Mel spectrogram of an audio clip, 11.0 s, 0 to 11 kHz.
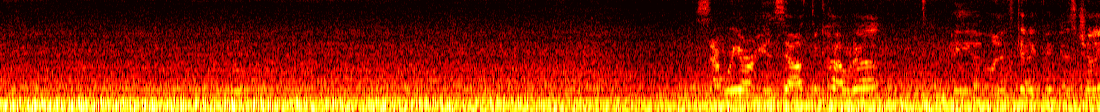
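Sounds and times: diesel truck engine droning: 0.0s - 11.0s
road noise: 0.0s - 11.0s.

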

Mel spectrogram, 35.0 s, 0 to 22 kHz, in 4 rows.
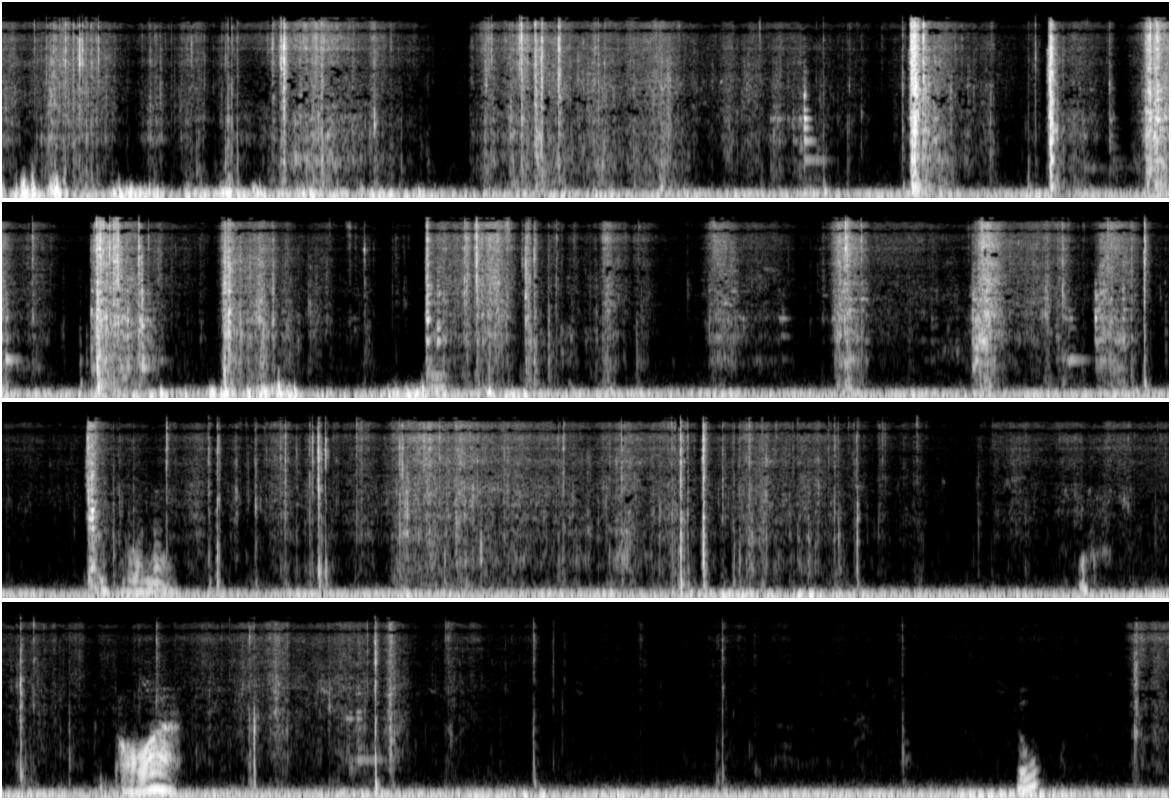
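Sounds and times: grass and sticks cracking: 0.0s - 33.7s, 34.5s - 35.0s
hoe chopping into ground: 5.8s - 10.9s.

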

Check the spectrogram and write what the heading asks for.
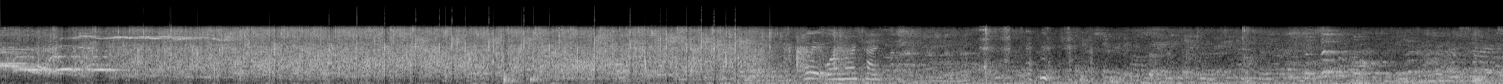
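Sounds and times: high held cheer: 0.0s - 7.7s
guests applauding: 0.0s - 8.7s.

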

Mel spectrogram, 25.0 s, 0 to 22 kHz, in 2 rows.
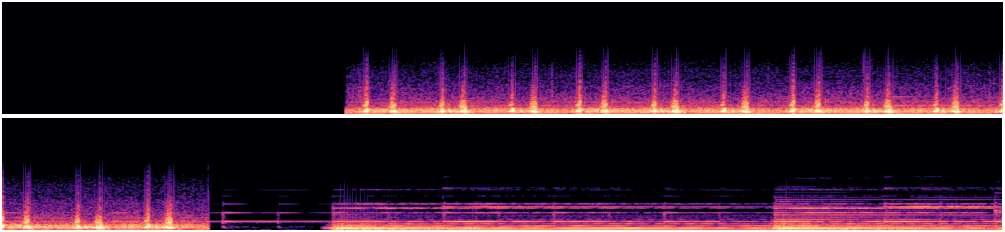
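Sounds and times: steady low hum: 4.3s - 15.1s, 16.6s - 24.2s
heartbeat thumps: 4.4s - 14.8s.

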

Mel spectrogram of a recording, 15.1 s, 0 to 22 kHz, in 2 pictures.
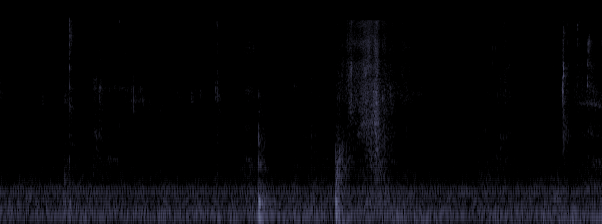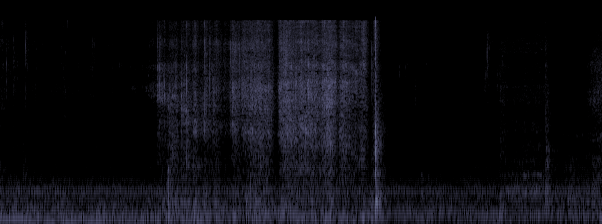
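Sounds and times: fish skin tearing: 9.2s - 12.4s.

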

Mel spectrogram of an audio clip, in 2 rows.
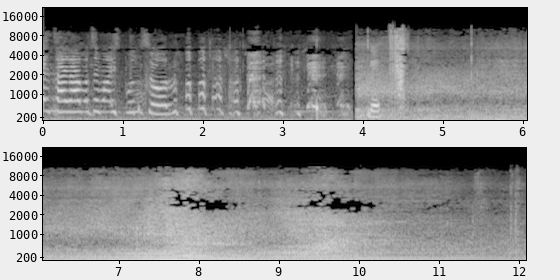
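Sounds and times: vehicle engine passing by: 3.9s - 12.0s.

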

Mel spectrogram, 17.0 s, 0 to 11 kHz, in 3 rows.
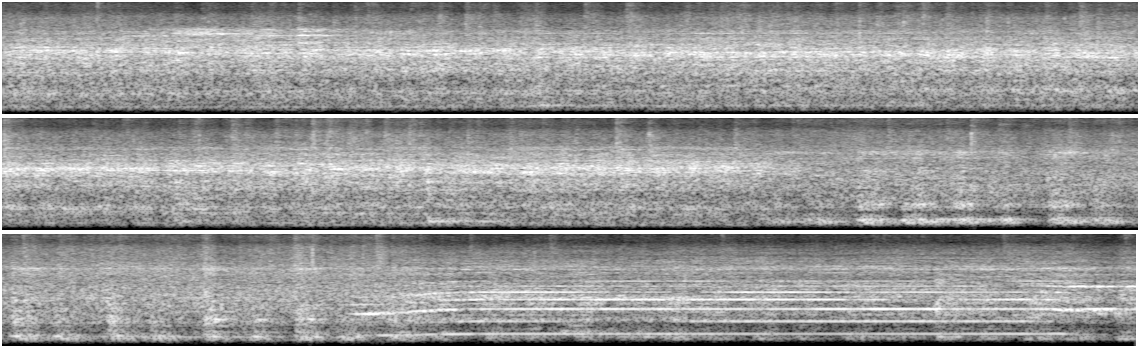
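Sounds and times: model train wheels whirring: 0.0s - 17.0s.

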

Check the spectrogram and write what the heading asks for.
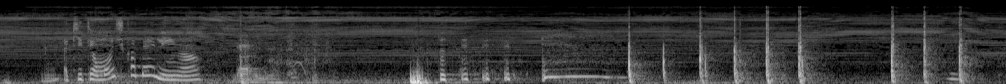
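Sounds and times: electric hair clippers whining: 0.0s - 10.0s
short hummed tone: 2.1s - 7.0s
sharp taps: 6.3s - 8.2s.

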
